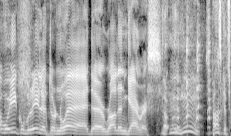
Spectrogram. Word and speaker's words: Roland Garros: Il nous a envoyé couvrir le tournoi de Roland Garros. Je pense que tu prononces peut-être pas les mots... je pense qu'on dit Roland Garros.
